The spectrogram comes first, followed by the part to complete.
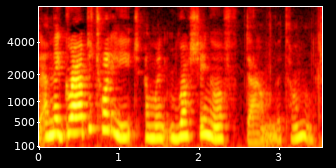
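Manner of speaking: usual speaking voice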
